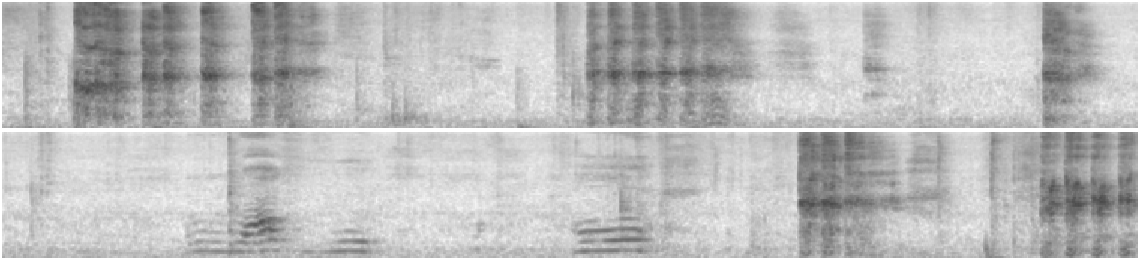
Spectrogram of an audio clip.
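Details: Adult walking and coughing: repeated bouts of harsh, noisy coughing with brief voiced sounds between bouts; cough.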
